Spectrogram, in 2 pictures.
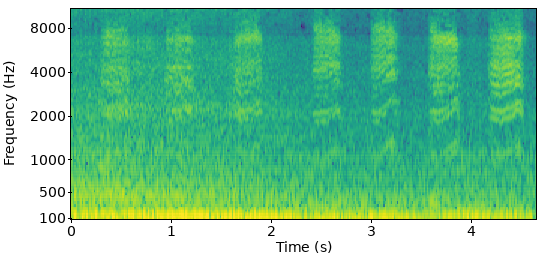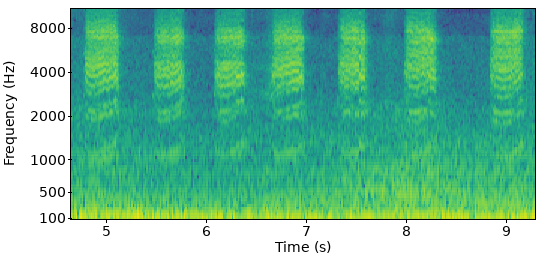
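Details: Common iora calling loudly and persistently: harsh, nasal notes rich in stacked overtones, each with a slight wavering downward bend, repeated about three times a second over steady low hum.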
